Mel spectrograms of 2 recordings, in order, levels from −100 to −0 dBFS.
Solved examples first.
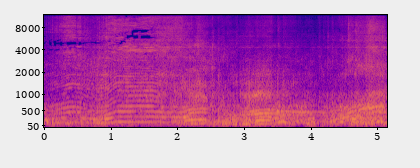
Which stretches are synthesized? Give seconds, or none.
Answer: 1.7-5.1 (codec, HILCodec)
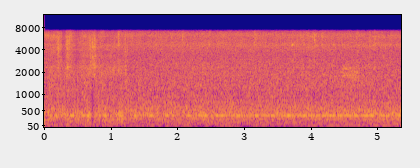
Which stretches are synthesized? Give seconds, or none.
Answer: 0.0-1.2 (codec, HILCodec)

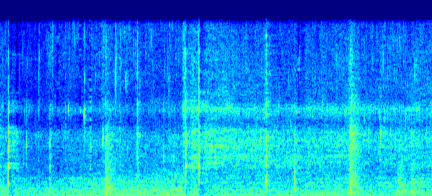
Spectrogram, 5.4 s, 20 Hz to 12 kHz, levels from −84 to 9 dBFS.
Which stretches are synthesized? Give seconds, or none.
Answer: none

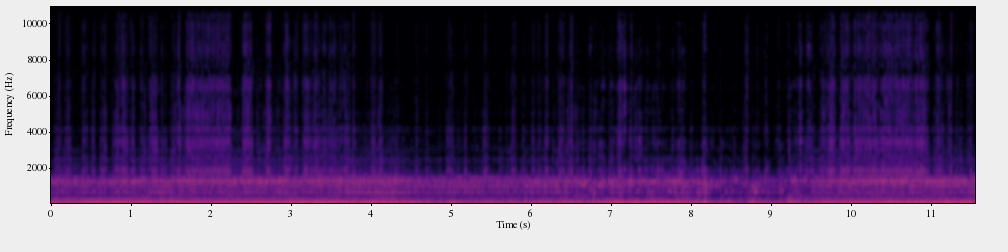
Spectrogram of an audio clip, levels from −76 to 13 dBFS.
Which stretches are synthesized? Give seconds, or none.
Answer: 6.6-9.5 (codec, HILCodec)

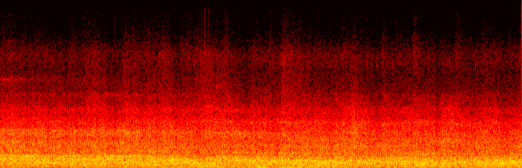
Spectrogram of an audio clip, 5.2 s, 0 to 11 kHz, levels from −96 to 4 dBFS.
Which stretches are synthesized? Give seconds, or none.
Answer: none

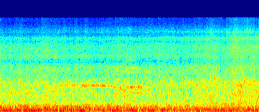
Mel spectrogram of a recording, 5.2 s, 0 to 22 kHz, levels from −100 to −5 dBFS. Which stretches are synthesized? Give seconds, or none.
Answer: 4.2-5.2 (codec, HILCodec)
